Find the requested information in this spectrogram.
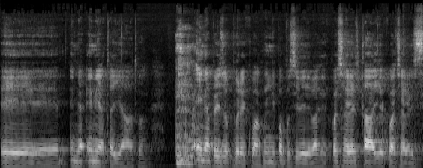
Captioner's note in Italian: schiarire la voce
